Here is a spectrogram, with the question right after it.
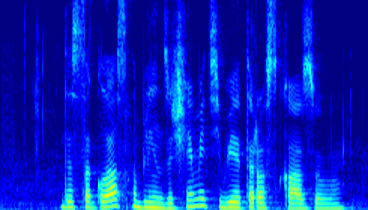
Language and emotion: Russian, neutral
